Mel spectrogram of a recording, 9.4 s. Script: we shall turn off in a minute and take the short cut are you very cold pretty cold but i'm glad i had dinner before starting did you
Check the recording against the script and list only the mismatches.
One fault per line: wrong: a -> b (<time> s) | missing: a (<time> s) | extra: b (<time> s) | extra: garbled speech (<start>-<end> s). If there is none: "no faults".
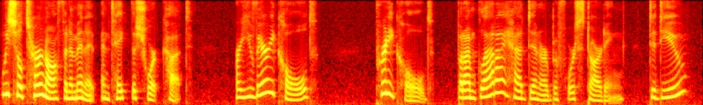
no faults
